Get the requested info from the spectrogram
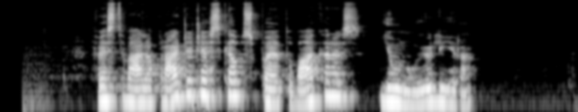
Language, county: Lithuanian, Kaunas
